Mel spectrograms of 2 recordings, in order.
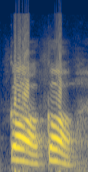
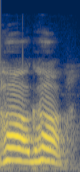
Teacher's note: के वर्ग में यह जितने भी शब्द है ये कंठ से बोले जाएंगे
